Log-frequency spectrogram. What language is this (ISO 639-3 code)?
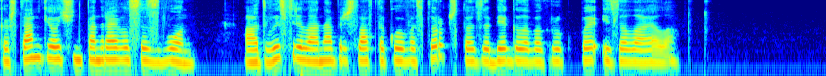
rus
